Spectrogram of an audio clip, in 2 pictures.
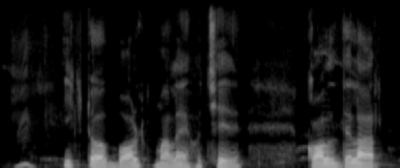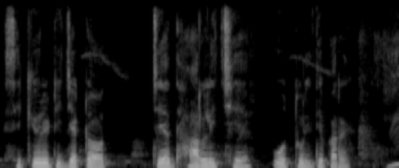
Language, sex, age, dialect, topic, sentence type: Bengali, male, 25-30, Jharkhandi, banking, statement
